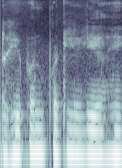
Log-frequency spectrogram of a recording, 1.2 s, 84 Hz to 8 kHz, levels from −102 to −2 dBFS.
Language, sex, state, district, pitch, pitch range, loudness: Marathi, male, Maharashtra, Aurangabad, 115 Hz, 115-120 Hz, -14 LUFS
